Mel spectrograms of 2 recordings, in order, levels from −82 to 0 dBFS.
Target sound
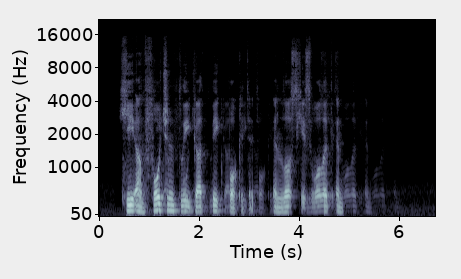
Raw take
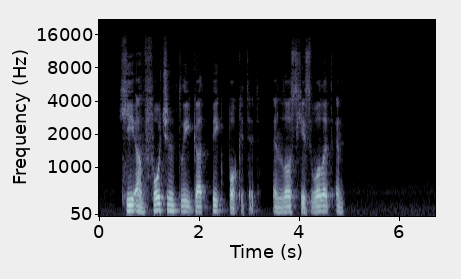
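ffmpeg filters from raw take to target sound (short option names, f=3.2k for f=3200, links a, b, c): -filter_complex "[0:a]asettb=1/sr,asplit=3[a][b][c];[a]atrim=end=3.784[d];[b]atrim=start=3.78:end=4.5,asetpts=PTS-STARTPTS,afade=t=in:d=0.004:c=qsin,afade=t=out:st=0.716:d=0.004:c=qsin,highpass=f=630:p=1[e];[c]atrim=start=4.496[f];[d][e]acrossfade=d=0.004:c1=hsin:c2=qsin[g];[g][f]acrossfade=d=0.004:c1=qsin:c2=hsin,asplit=2[h][i];[i]aecho=0:1:576|1152:0.1|0.02[j];[h][j]amix=inputs=2:normalize=0"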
